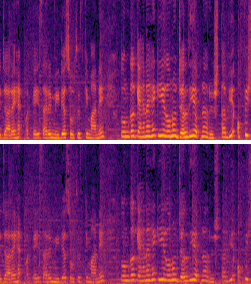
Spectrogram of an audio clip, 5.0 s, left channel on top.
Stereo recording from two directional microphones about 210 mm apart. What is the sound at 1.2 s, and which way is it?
Speech, 35° left (ahead or behind).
